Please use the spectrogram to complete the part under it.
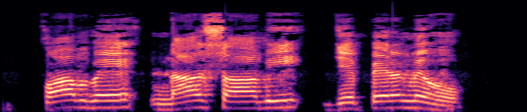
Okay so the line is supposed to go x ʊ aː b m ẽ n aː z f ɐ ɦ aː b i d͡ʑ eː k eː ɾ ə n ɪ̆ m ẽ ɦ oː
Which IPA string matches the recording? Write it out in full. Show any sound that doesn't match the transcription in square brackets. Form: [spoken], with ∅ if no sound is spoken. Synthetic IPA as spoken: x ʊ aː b m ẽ n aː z [s] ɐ ɦ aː b i d͡ʑ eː [p] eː ɾ ə n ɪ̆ m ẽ ɦ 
